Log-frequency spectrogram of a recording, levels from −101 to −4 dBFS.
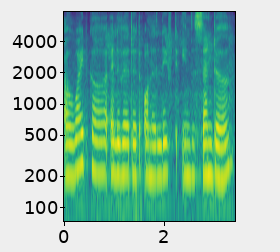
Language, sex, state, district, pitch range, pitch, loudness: English, female, Nagaland, Dimapur, 205-215 Hz, 210 Hz, -15 LUFS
